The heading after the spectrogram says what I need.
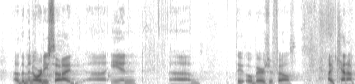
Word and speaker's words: Obergefell: minority side in the Obergefell, I cannot pronounce that name. Obergefell, it's tough. Obergefell. Hard G, I think.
